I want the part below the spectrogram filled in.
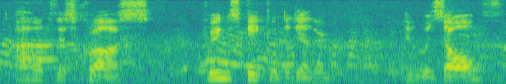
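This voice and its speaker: A man with a fairly high pitch speaks at a moderate pace. Audible room echo and crowd noise can be heard in the background. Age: 50s. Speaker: vlogger. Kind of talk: personal vlog monologue.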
